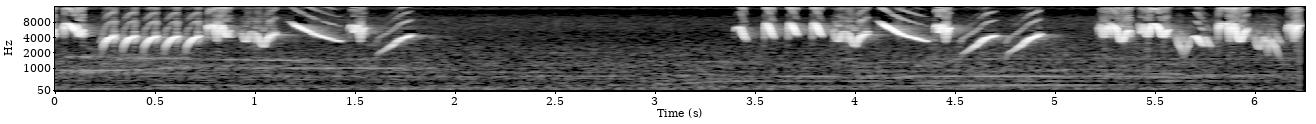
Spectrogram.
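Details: Energetic yellow-fronted canary song, a training model for songbirds: fast series of high, sharp notes with slurred whistles, a silent gap, then lively jumbled chirps and rising whistles.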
